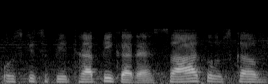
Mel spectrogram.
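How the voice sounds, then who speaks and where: A man with a Pakistani Urdu accent explains speech practice for children in a measured, earnest tone. His pitch is middle for a man. The sound is muffled and lo-fi, with faint hiss. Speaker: speech therapist guest. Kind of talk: explaining on a TV talk show.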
